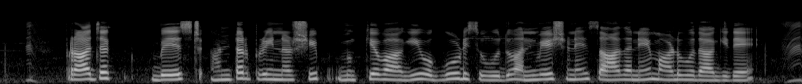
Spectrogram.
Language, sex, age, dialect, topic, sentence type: Kannada, female, 41-45, Mysore Kannada, banking, statement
